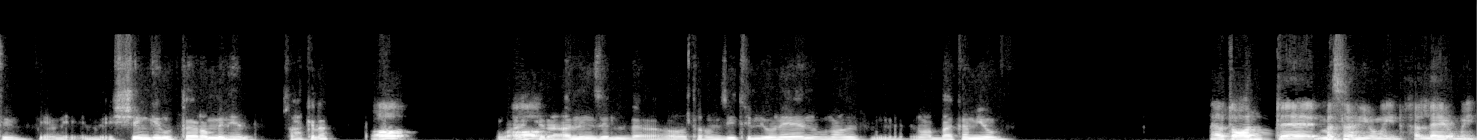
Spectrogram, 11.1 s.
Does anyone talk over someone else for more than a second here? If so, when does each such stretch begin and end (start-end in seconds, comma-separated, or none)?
none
